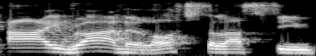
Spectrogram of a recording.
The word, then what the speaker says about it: Iran: So I was a political major, political science major in college, and everyone pronounced it Iran in college, like all the students. But our political science professors, he always corrected us and said it is Iran.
